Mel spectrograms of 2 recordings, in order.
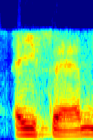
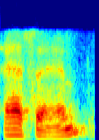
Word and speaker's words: ASAM: Just to give you the context of ASAM, which is the American Society of Addiction Medicine-- pronounced "ay-sam," not "ass-am"-- some people think it's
